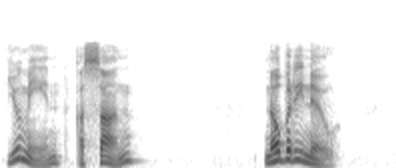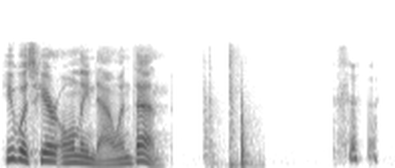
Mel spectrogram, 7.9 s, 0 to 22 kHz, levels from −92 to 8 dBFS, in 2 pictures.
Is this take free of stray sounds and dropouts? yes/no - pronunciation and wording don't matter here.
no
